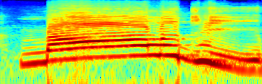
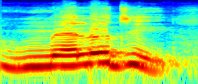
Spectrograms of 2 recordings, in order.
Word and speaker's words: malady: Malady, malady, malady means कि when your day is not good, that is malady. Yeah, it is not melody. Mind the pronunciation. The word is malady.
